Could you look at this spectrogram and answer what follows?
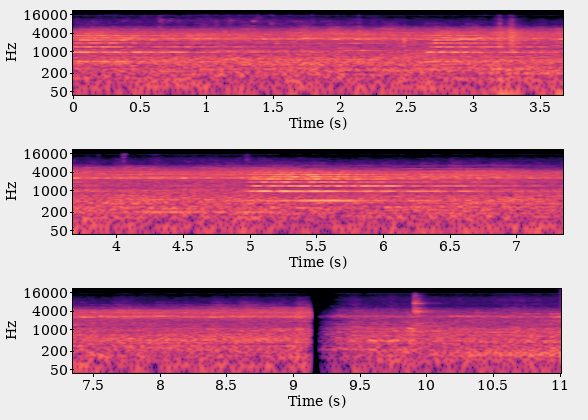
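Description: Ride-on trains running inside a mall in Ludhiana, heard as a steady, loud rumble with tonal whine and a brief horn-like tone amid crowd ambience, cutting off sharply near the end.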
